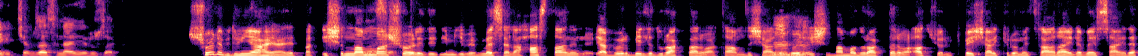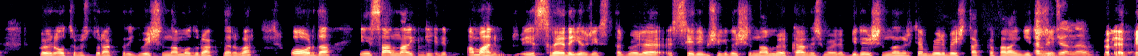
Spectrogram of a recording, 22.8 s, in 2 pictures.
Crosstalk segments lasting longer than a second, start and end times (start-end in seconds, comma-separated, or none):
none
